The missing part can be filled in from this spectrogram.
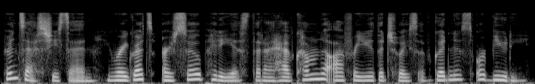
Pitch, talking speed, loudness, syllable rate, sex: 190 Hz, 235 wpm, -19 LUFS, 5.6 syllables/s, female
